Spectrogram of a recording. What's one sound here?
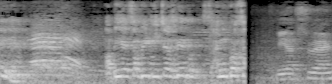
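A crowd of men and women sing together loudly outdoors.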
